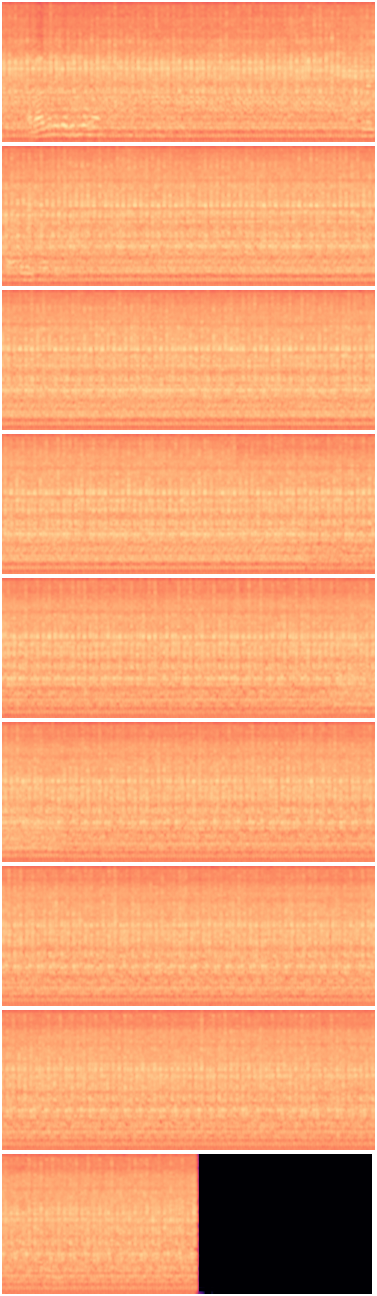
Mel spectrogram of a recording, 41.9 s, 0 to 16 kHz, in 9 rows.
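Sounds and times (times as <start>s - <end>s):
car engine idling: 0.0s - 39.6s.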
